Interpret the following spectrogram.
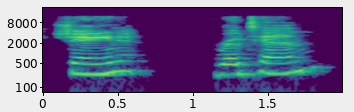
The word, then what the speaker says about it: Shane Roten: I've got Shane Roten. Is that how you say it? Correct. Yep. Yes.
